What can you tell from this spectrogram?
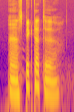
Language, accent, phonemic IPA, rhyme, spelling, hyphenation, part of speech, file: French, France, /spɛk.ta.tœʁ/, -œʁ, spectateur, spec‧ta‧teur, noun, Fr-spectateur.ogg
- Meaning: spectator (observer)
